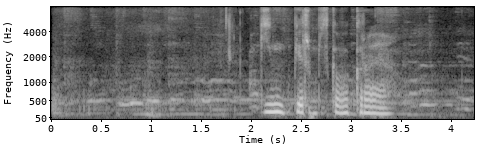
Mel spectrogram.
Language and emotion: Russian, neutral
